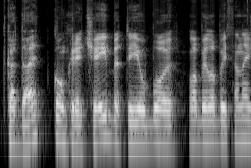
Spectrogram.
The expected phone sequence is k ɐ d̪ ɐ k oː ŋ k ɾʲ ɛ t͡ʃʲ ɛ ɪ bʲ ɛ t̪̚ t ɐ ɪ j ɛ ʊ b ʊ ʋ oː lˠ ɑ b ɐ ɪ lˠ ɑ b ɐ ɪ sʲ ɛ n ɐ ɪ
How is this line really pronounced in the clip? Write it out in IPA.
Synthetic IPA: k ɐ d̪ ɐ k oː ŋ k ɾʲ ɛ t͡ʃʲ ɛ ɪ bʲ ɛ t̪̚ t ɐ ɪ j ɛ ʊ b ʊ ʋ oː lˠ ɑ b ɐ ɪ lˠ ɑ b ɐ ɪ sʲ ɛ n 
